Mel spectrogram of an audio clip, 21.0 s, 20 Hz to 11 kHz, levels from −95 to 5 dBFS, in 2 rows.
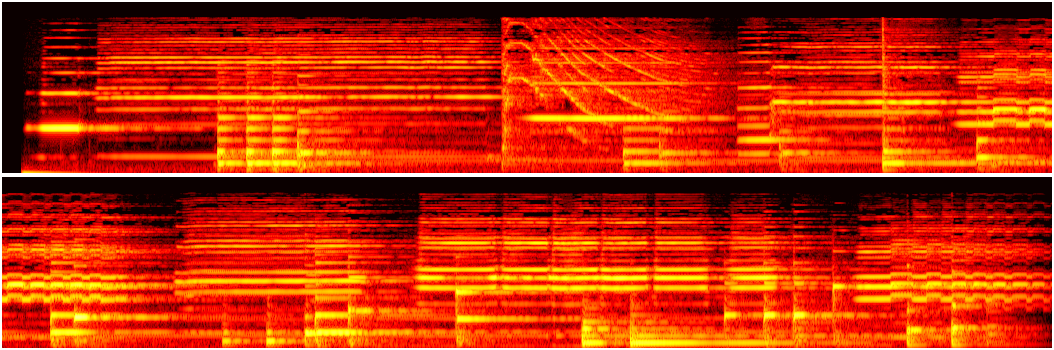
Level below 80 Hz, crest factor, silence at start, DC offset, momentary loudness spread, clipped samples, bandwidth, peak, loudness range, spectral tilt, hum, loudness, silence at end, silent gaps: -56 dBFS; 20 dB; 0.2 s; under 0.1%; 11 LU; under 0.1%; 8.4 kHz; 0 dBFS; 6 LU; -5 dB/octave; none; -19 LUFS; 0.05 s; none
